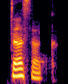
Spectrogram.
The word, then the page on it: tussock: Indian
